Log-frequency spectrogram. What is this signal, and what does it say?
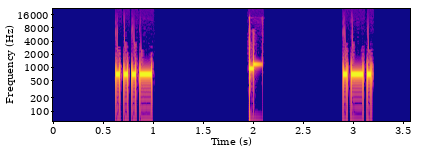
Morse code, heard as a keyed tone, about 31 wpm, 700 Hz. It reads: V R
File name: Single-Letter-Number-30wpm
